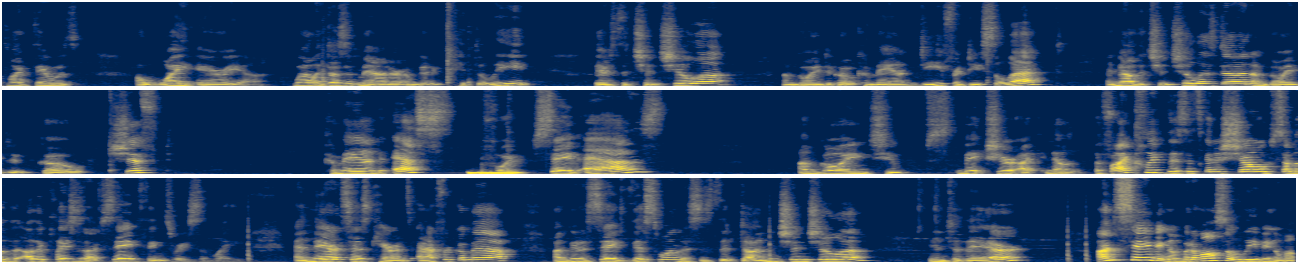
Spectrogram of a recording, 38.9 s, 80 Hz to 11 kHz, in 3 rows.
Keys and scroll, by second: 5.9 BackSpace, 11.4 super+d, 18.3 shift+super+s.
